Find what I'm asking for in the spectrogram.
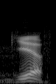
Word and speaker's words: GIF: I would call it a GIF. – All right. Sold. – I'm going to say that's a hard G there.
